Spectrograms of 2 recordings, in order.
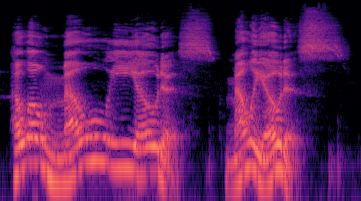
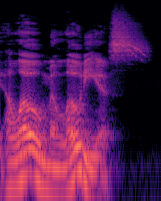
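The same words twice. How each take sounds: First: Meliodas stretched slowly as meh-lee-OH-das, higher; careful corrected name. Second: Melodious said slowly as me-LOH-dee-us; wrong name said slowly. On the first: Streamer carefully corrects the chat member's name, slow and precise. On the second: Streamer greets a chat member, slowly mispronouncing the name. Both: Shown as a demonstration. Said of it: "I was saying it wrong".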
